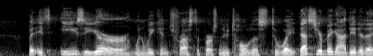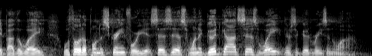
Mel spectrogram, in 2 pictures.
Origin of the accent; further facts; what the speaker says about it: the South, United States; Y'all, we're from the South.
